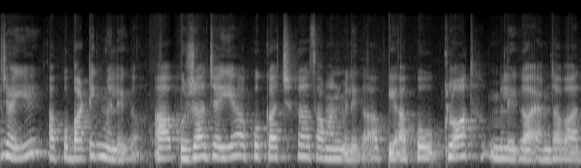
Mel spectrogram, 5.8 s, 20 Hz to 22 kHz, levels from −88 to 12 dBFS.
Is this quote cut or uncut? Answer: cut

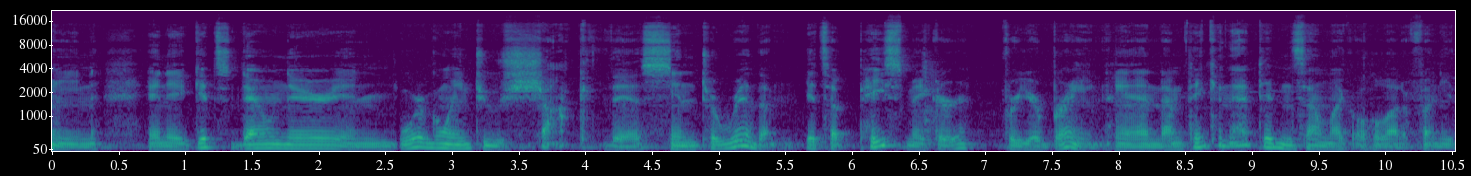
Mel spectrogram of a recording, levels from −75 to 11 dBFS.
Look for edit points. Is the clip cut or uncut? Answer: cut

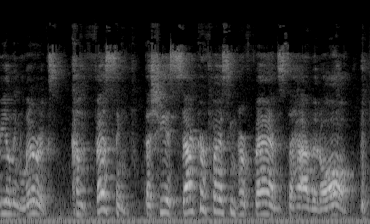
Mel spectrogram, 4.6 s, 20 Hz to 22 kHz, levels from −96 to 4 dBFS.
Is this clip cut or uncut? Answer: uncut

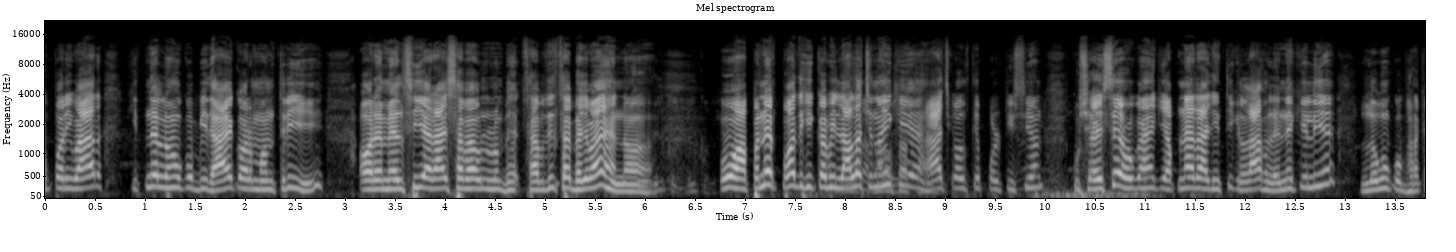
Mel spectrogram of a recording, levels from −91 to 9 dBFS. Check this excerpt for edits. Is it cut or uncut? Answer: cut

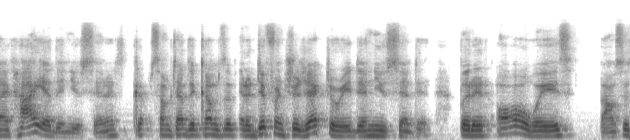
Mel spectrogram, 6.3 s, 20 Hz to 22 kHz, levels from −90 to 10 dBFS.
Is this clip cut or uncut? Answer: cut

